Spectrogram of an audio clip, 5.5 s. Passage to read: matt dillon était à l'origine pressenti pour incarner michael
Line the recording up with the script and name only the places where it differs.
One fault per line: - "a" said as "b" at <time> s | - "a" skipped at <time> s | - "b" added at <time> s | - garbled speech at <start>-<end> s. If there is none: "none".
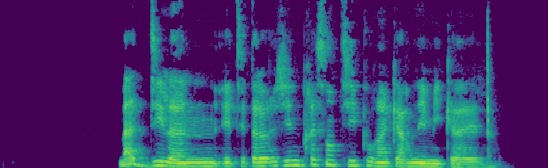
none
